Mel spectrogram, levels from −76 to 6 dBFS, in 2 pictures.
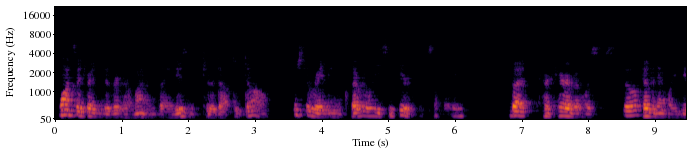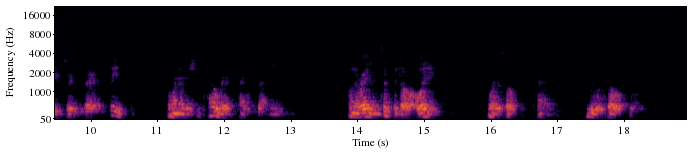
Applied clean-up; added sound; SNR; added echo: neural mask model DeepFilterNet 3.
